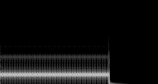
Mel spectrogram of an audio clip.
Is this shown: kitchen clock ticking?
no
